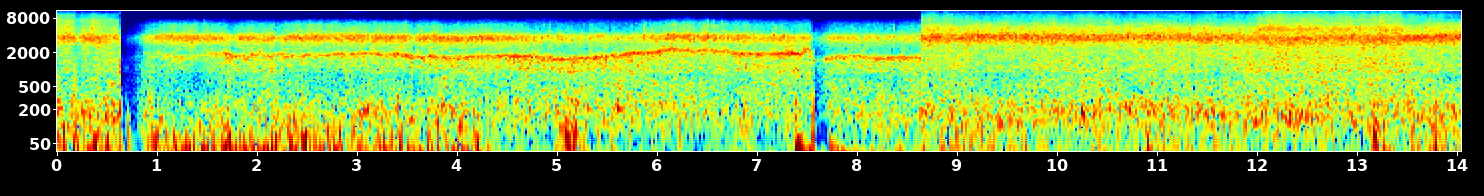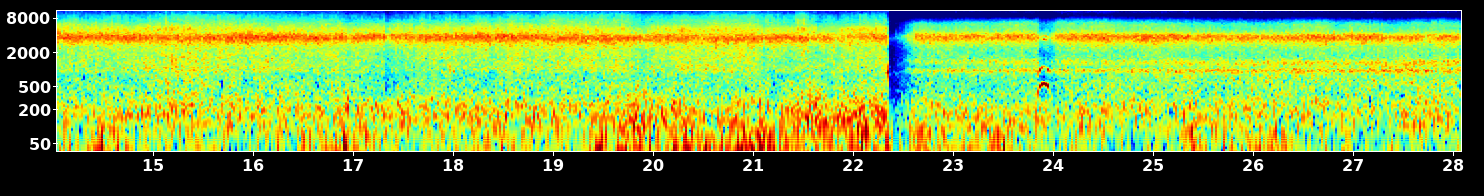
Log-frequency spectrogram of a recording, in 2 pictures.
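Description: Whitewater of a river rapid rushing steadily around a kayak, with wind buffeting the camera microphone. The sound drops out briefly twice, about a second in and near the end.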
